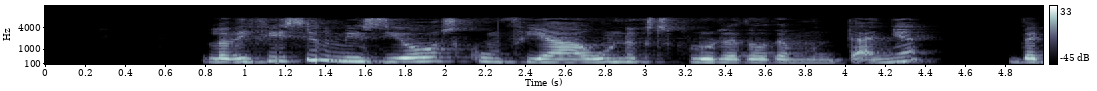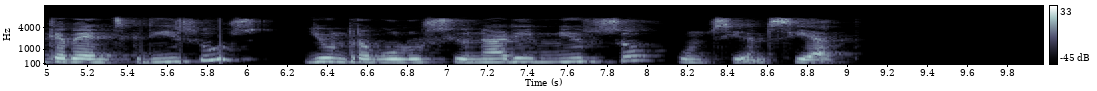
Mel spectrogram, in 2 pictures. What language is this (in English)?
Catalan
